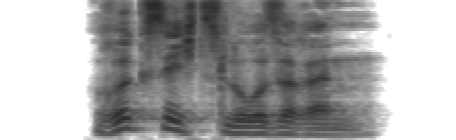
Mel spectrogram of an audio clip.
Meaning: inflection of rücksichtslos: 1. strong genitive masculine/neuter singular comparative degree 2. weak/mixed genitive/dative all-gender singular comparative degree
- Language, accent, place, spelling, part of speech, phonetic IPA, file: German, Germany, Berlin, rücksichtsloseren, adjective, [ˈʁʏkzɪçt͡sloːzəʁən], De-rücksichtsloseren.ogg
